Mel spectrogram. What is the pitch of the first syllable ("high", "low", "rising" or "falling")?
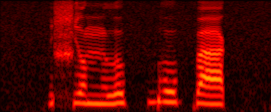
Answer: low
